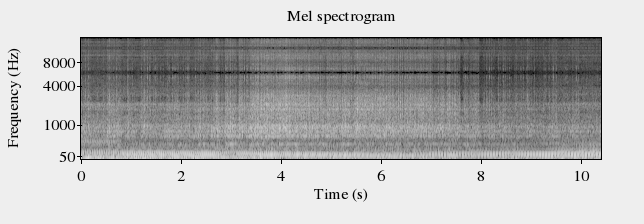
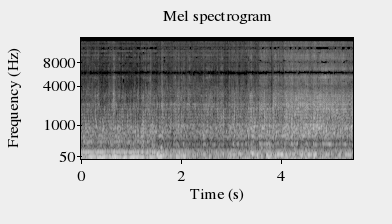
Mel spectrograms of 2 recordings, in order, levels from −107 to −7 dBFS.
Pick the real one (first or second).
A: first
